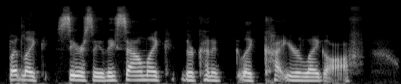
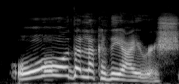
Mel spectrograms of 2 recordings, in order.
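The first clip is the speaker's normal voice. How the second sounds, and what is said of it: Put-on Irish accent. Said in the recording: “I can do fucking vocal matching without sounding like a weird pirate... when people do an Irish accent, they sound like a crazy pirate”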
